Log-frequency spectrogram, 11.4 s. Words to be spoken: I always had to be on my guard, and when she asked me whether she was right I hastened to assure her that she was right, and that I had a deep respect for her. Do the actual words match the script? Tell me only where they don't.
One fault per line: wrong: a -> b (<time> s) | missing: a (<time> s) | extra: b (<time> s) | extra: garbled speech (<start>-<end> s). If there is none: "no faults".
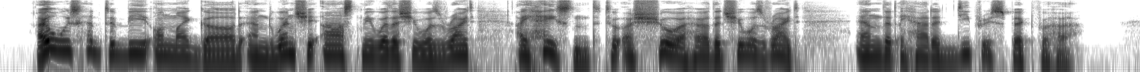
missing: I (9.0 s)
